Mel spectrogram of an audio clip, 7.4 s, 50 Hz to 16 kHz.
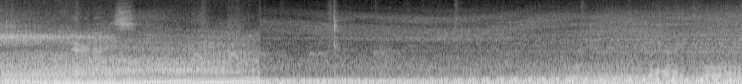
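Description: A 1933 Ford sedan hot rod with headers runs with a loud, deep, throbbing engine rumble. It idles evenly, then a sharp change shifts it to a rougher, burbling rumble that continues steadily.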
